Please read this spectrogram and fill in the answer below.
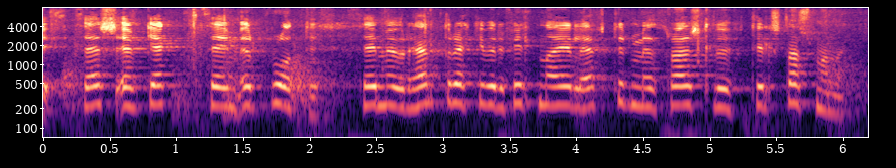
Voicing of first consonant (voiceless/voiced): voiceless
